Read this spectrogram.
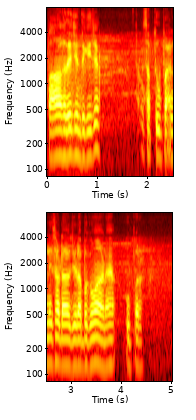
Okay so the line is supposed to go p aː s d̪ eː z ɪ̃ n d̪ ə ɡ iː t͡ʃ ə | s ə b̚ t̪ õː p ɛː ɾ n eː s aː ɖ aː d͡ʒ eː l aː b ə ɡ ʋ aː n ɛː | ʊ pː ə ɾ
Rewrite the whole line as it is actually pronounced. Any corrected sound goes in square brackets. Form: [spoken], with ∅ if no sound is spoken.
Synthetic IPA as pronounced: p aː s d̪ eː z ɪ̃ n d̪ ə ɡ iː t͡ʃ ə | s ə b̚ t̪ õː p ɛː [l] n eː s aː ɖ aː d͡ʒ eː [ɽ] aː b ə ɡ ʋ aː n ɛː | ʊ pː ə ɾ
